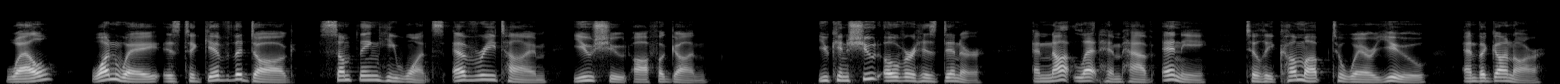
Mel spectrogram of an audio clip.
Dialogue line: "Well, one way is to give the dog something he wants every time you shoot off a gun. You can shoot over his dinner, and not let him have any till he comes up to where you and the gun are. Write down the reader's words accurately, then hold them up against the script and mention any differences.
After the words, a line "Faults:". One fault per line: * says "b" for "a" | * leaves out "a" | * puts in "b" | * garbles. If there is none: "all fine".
"Well, one way is to give the dog something he wants every time you shoot off a gun. You can shoot over his dinner, and not let him have any till he come up to where you and the gun are.
Faults:
* says "come" for "comes"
